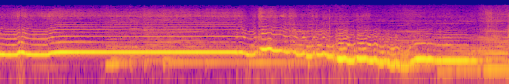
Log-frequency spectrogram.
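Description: Hindustani bansuri flute music. The flute holds one long note, then from about five seconds in plays a winding, ornamented phrase that falls in pitch, over lower sustained accompanying notes.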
